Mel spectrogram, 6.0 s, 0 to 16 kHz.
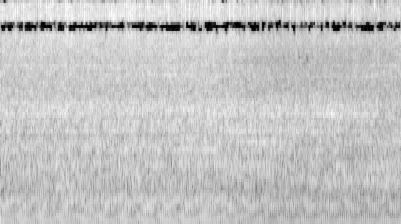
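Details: Off-grid generator running on liquid propane, powering a well pump pushing water over 1,000 ft uphill: even, steady engine drone at about four pulses a second with no misses or knocks; running smoothly under pump load.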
